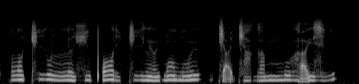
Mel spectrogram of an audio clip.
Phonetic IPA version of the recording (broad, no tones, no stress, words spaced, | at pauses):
lˠucʰi̤u̯lːɘ çipʼɔɾi̤ ci̤ lʲɔ̃y̯ɓɔ̃ɓũy̯ | ca̰ca̤ ɡamːuɦa̰jzi̤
